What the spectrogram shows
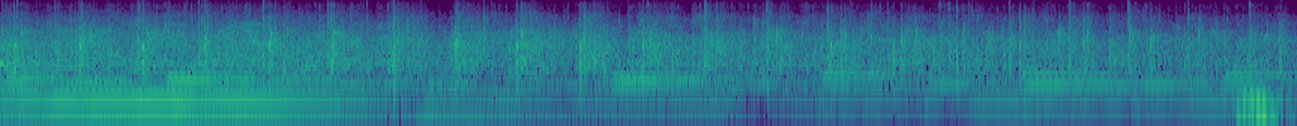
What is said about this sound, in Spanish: ¡Ay, Dios mío! Dale un, un aplauso al Señor.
